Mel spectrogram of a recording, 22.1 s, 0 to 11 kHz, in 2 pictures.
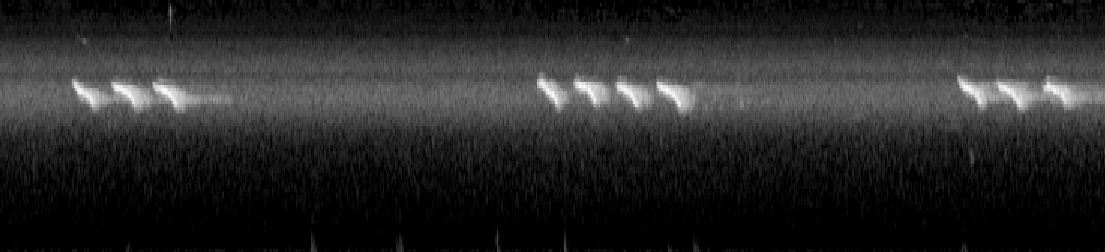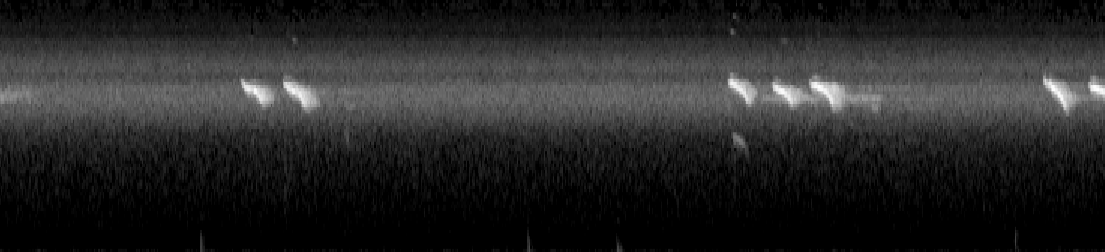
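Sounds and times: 
Sultan tit ringing downslurred whistles: 0.8 - 2.0, 5.4 - 7.0, 9.6 - 11.0, 13.5 - 14.2, 18.4 - 19.8, 21.5 - 22.0.

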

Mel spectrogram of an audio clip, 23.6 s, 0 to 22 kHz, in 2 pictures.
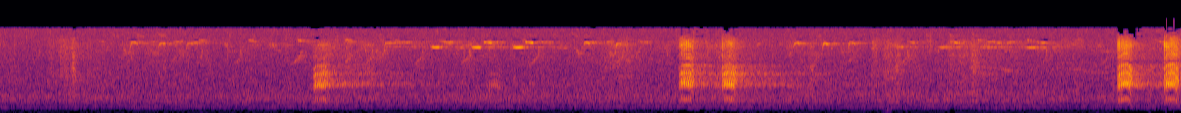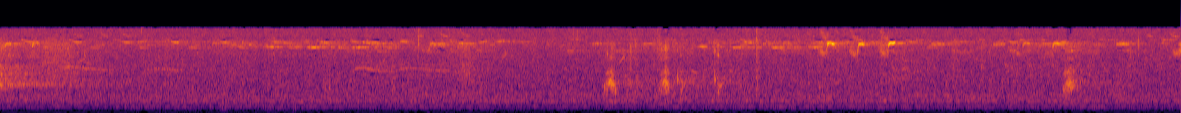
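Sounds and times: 
steady high insect-like whine: 0.0 - 23.6
common raven courtship calls: 3.1 - 4.1, 6.8 - 8.2, 11.2 - 12.8, 17.8 - 19.2, 22.3 - 23.0.

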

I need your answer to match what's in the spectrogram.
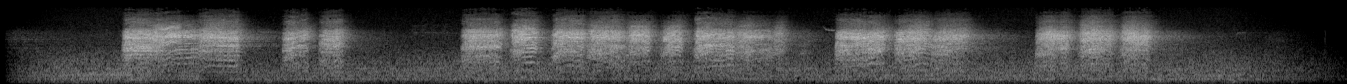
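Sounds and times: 
jay calling: 1.2 - 3.6, 4.6 - 11.7.

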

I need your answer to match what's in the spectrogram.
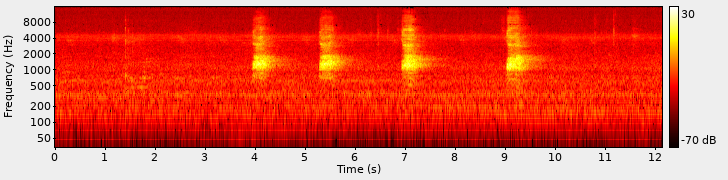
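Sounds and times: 
rook cawing: 3.9 - 6.0, 6.9 - 7.8, 9.0 - 10.0.

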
